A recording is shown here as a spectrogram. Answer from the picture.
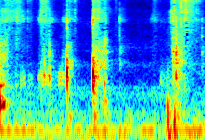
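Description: A few faint, short clicks and a brief rustle near the end: hands handling a small tube of sprinkles and sticky foam slime in a plastic tray.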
